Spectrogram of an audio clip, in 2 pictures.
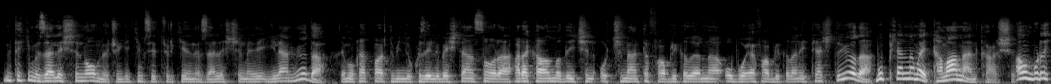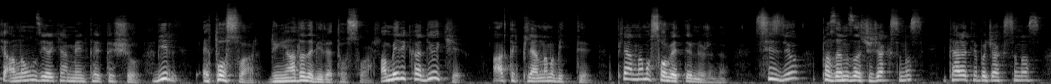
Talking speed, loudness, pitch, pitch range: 165 wpm, -20 LUFS, 145 Hz, 130-195 Hz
